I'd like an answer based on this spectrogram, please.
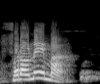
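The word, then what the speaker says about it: phronema: Pro, perdón, fronema, aunque se escribe con pH.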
